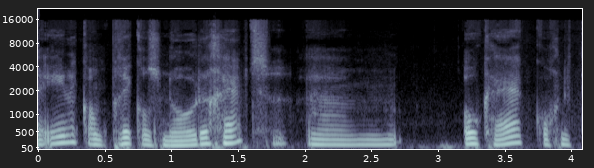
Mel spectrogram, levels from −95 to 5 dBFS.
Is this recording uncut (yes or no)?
no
